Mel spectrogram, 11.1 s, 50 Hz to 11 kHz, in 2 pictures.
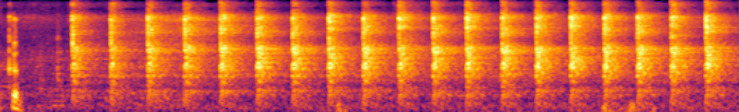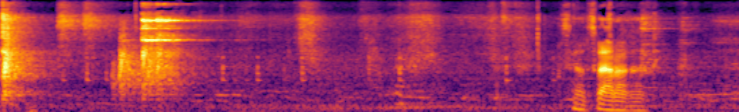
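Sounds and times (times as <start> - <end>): rapid hammering knocks: 0.4 - 5.8.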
